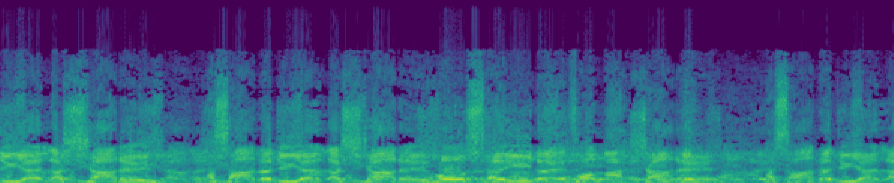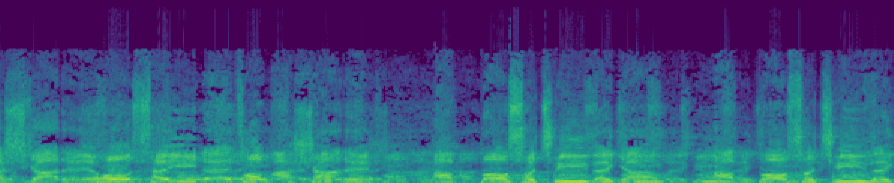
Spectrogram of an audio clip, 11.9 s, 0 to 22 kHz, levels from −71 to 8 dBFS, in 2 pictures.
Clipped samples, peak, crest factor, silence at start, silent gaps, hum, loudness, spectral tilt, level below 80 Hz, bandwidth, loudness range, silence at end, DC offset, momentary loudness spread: 1%; 0 dBFS; 8 dB; 0 s; none; none; -8 LUFS; -2.5 dB/octave; -28 dBFS; 17 kHz; 2 LU; 0 s; under 0.1%; 5 LU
